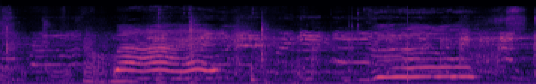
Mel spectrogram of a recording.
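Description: A toddler singing a few drawn-out notes, with a high wavering note about a second in and a lower, steady held note near the end.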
